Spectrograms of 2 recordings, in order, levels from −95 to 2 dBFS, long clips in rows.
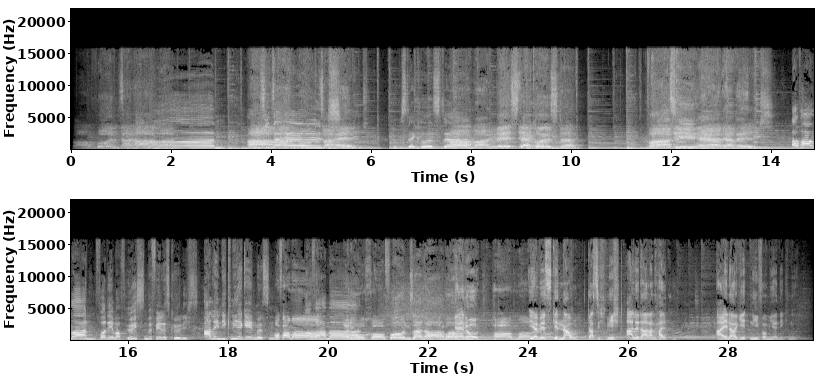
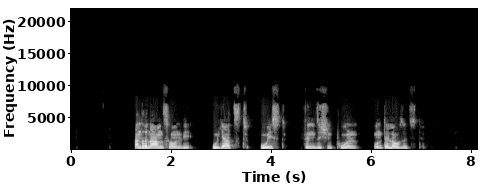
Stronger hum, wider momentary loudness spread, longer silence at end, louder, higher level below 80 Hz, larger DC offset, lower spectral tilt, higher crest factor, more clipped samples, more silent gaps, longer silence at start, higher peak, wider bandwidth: neither; second, 14 LU vs 18 LU; second, 0.35 s vs 1.25 s; first, -12 LUFS vs -18 LUFS; first, -36 dBFS vs -70 dBFS; neither; second, -4 dB/octave vs -6 dB/octave; about the same, 14 dB vs 18 dB; neither; neither; second, 0.25 s vs 1.3 s; about the same, 0 dBFS vs -2 dBFS; first, 16.5 kHz vs 7.4 kHz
